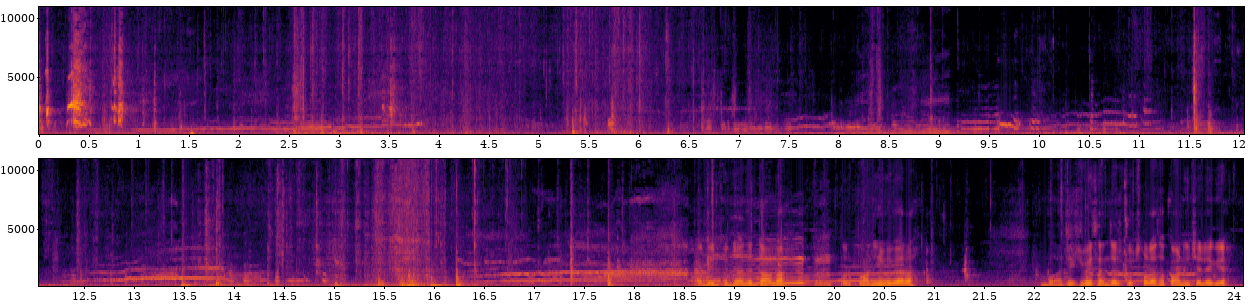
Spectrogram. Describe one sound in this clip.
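Chickens cluck and squawk nearby.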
